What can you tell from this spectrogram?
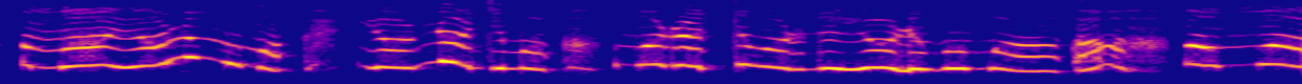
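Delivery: put-on high, tearful child's pleading wail; little child crying over his mother. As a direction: sob and beg mother to wake up like a small child. Child wakes fallen bleeding mother.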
